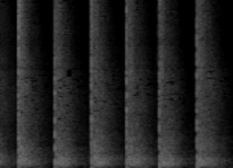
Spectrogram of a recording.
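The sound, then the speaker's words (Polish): Six sharp, loud pops burst out one after another at a steady, quick rhythm, each a snappy bang with a short fading tail, from balloons bursting, not gunshots. No voices are heard. “A, prawda, jak mocno to były balony, to nie były strzały.”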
